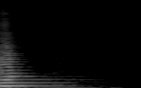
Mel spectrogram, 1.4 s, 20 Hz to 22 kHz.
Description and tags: One-shot from Versilian Studios Chamber Orchestra 2: Community Edition sampling project.
Instrument family: Strings
Instrument: Solo Contrabass
Articulation: spiccato
Note: C#3
Midi note: 49
Midi velocity (center): 63
Microphone: 2x Rode NT1-A spaced pair, 1 AKG D112 close
Performer: Brittany Karlson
